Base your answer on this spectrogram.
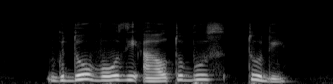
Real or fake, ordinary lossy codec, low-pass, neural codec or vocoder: real; none; 19.8 kHz; none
